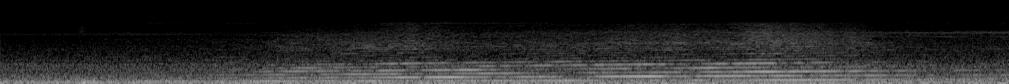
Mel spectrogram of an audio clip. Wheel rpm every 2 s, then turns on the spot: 0, 0, 0, 0, 0.
none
